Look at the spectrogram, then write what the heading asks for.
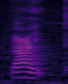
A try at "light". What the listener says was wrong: Light. 발음을 정확하게 해야지 그 소리를 글자로 바꿀 때 T를 안 빼먹을 거 아닙니까? Light 이러고 있으면 어떡합니까? 소리 안 나는 GH. Like, 흐트 아니고 Light.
